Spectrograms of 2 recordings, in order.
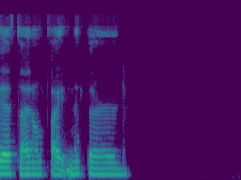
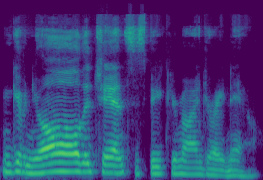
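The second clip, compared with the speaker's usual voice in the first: ordinary talk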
